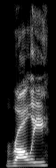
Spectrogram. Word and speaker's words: Raleigh: Raleigh, North Carolina. This one can be confusing because it's spelled R-A-L-E-I-G-H.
